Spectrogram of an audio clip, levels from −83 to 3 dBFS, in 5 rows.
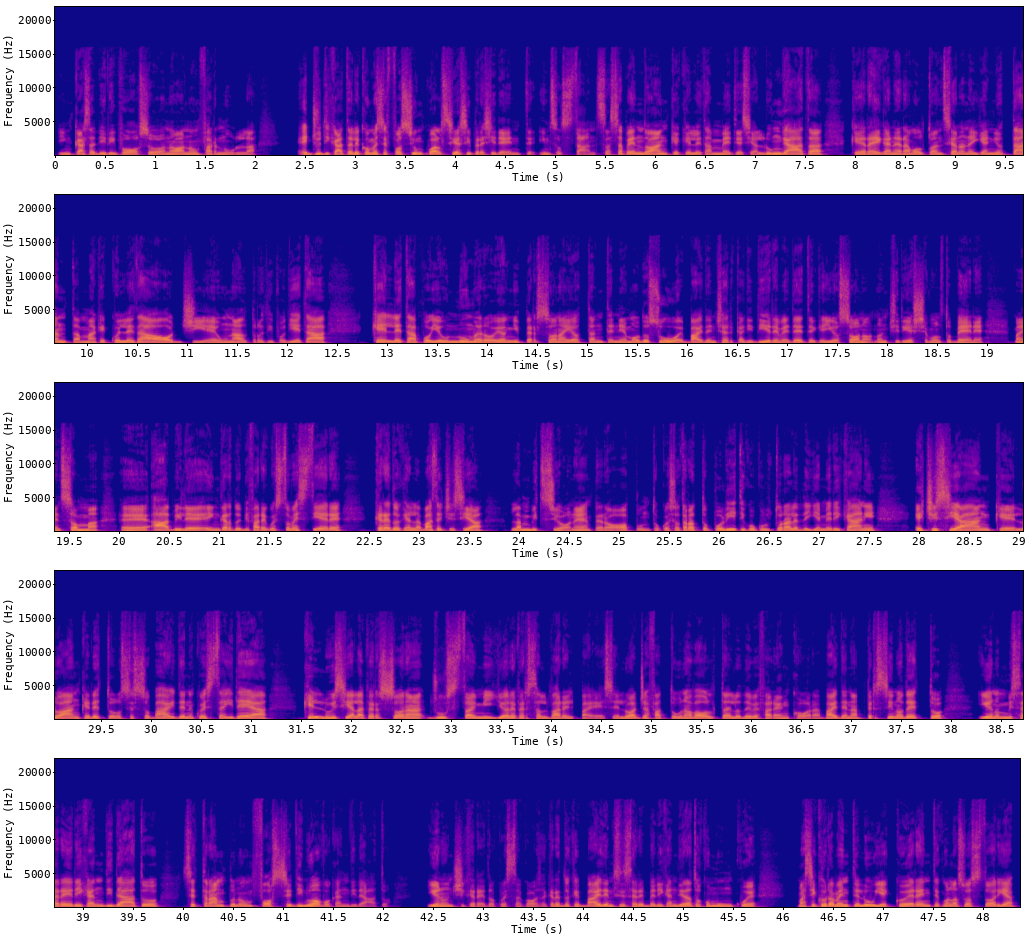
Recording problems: none

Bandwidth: 16 kHz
